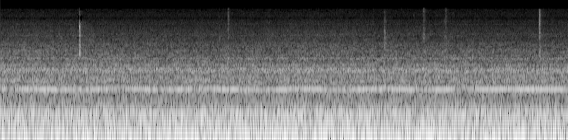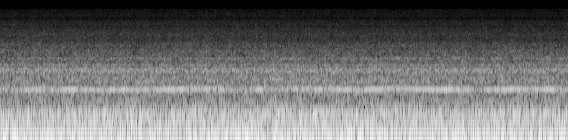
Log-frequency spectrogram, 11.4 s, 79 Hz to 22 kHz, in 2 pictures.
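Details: Mercedes SL600 at idle; dull, uneven low rumble beneath a constant mid whine: rough idle.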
